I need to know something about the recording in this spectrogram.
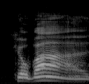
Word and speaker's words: Jehová: Jehová, Yahvé, como querramos pronunciarlo.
